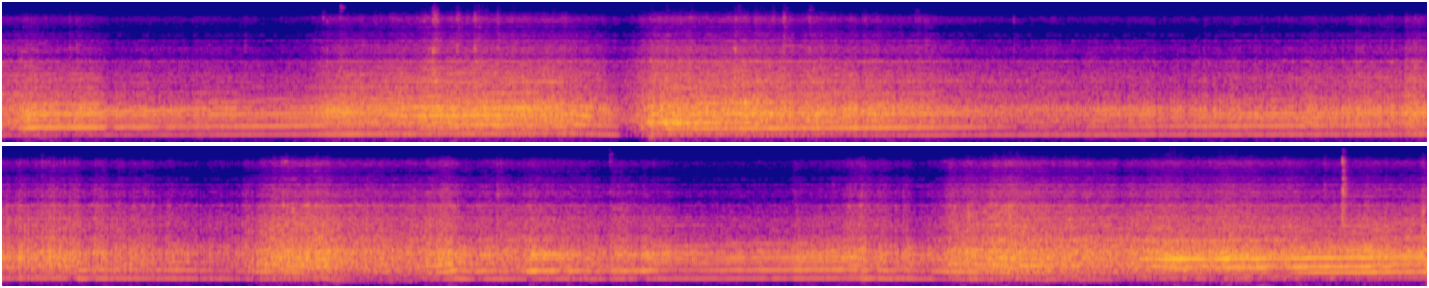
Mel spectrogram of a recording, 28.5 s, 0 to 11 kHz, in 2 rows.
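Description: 1995 Plymouth Neon ACR's 2.0-litre SOHC four-cylinder engine heard from inside the cabin, running hard under load with revs rising and falling. The revs drop sharply about six seconds in and again around seventeen seconds in, then climb again near the end.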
